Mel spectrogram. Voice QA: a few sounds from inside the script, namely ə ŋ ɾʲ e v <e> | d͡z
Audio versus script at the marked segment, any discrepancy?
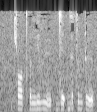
yes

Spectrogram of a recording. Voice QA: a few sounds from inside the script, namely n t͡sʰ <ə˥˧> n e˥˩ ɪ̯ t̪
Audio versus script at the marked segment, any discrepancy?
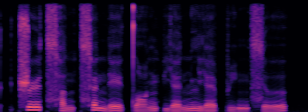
no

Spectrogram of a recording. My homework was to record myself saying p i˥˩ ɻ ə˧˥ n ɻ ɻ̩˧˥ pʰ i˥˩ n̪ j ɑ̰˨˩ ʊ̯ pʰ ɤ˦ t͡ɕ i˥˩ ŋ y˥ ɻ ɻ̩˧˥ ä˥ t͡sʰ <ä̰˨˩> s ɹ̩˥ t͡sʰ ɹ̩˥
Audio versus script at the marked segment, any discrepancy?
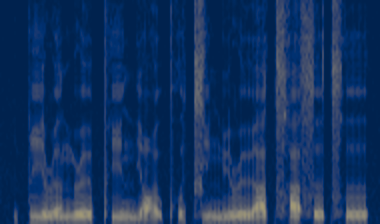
yes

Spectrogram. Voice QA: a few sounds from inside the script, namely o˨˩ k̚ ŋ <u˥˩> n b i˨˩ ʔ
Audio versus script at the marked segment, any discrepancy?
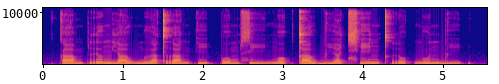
no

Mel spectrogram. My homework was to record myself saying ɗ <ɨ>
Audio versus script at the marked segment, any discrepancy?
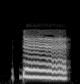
yes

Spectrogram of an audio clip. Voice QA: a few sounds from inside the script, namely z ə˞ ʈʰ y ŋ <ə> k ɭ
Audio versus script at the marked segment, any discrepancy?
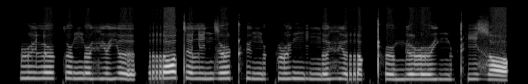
yes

